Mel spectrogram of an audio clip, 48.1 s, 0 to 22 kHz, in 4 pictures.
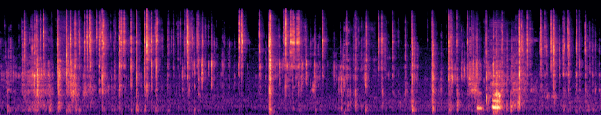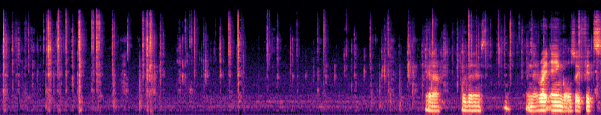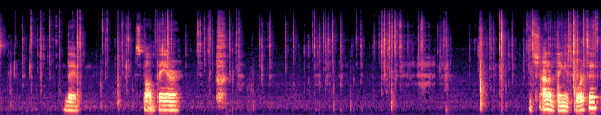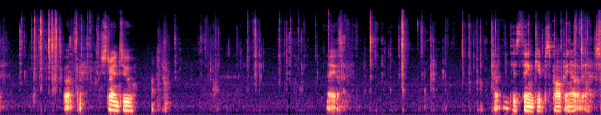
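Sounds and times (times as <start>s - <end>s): plastic parts clicking and rattling: 0.0s - 38.4s, 39.1s - 48.0s.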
